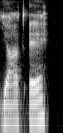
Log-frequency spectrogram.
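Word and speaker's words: Yá'át'ééh: and I'm going to do my best to pronounce it, Ya'ate. Ya'ate, something like that. – Yes, Ya'ate. – Ya'ate, sorry. Uh-huh.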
